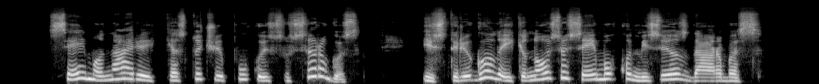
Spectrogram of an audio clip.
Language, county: Lithuanian, Šiauliai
